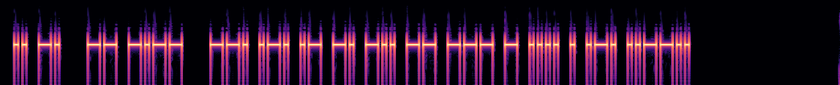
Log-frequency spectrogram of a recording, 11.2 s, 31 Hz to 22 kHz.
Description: Morse code, heard as a keyed tone, about 22 wpm, 700 Hz. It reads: IN MY GRANDMOTHER?
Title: Sentences from Top 1200 Words 22wpm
